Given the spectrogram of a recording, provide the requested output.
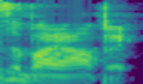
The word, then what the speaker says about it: biopic: It is a biopic.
